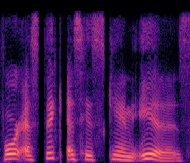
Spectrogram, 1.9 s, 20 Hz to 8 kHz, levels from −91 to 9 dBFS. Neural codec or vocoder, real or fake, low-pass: codec, 16 kHz, 1 kbps, X-Codec, HuBERT features, trained on general audio; fake; 7.2 kHz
